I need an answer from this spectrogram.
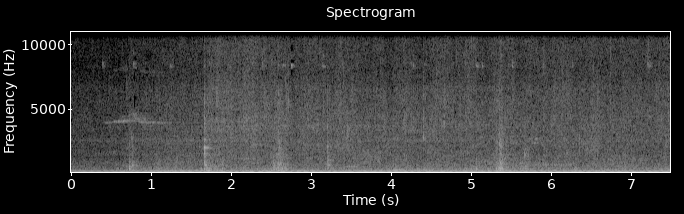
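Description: Onions and tomatoes sizzling in a non-stick kadhai while a wooden spatula stirs them, with a few short scrapes and knocks of the spatula against the pan. A steady low hum runs underneath.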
